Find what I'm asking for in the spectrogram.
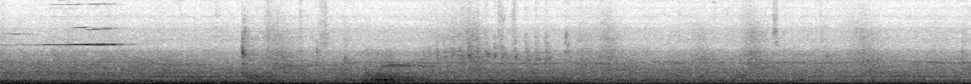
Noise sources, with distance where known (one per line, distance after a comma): engine of unclear size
